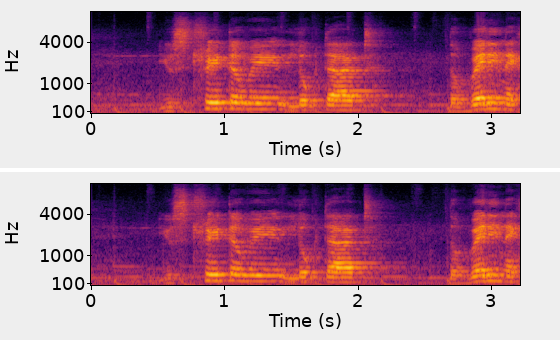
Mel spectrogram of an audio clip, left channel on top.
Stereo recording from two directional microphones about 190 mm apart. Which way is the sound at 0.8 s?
35° right (ahead or behind).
